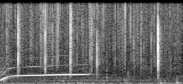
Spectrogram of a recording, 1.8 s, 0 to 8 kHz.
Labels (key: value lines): label: biophony
recorder: SoundTrap 300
